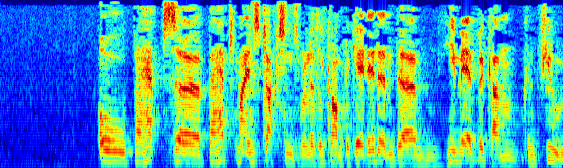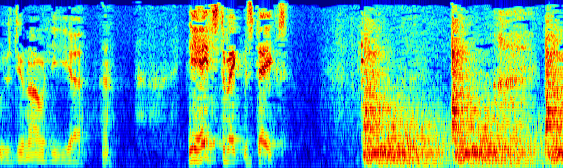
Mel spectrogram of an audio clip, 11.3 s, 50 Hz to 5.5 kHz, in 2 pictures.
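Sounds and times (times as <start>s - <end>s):
speech: 1.0s - 6.8s, 7.5s - 8.6s
heavy old door knocker banging: 9.3s - 11.2s.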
